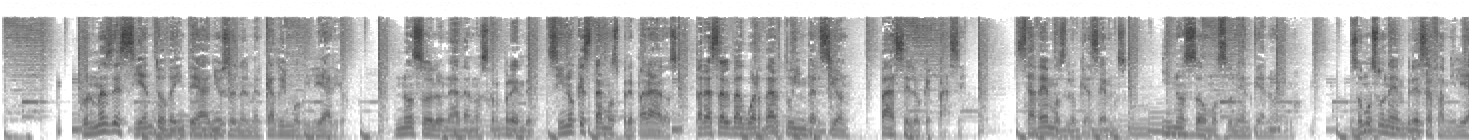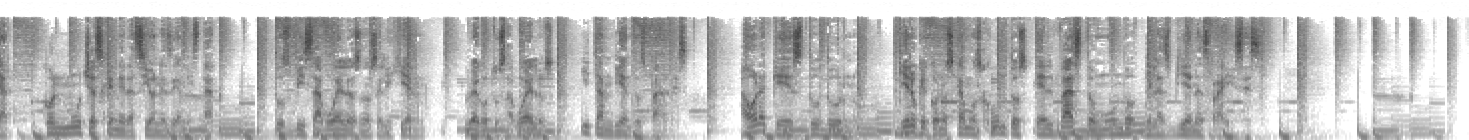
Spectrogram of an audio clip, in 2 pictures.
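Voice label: Latin American Spanish, Corporate; GoLocalise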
